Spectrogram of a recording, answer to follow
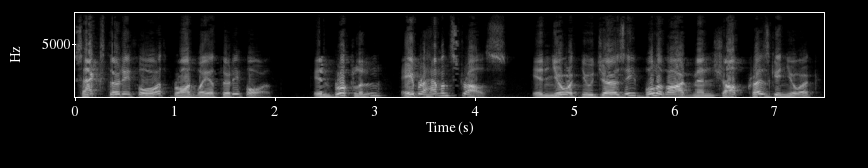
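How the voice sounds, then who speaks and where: A male announcer reading an ad store list in a crisp manner. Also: a little high, lively intonation, normal speed, bright, forceful tone, muffled recording. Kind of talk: reading an ad tag.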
